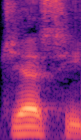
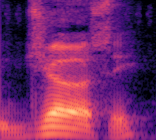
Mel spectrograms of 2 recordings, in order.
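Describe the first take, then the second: First: Said in the usual way. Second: Jesse drawn out into Jussie in a Southern accent; mock thick Southern pronunciation. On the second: Shown as a demonstration. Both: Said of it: "with a thick Southern accent".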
